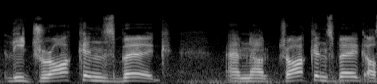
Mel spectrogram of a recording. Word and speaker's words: Drakensberg: Now, Drakensberg, I'll spell it for you, D-R-A-K-E-N-S, Drakens, and Berg, B-U-R-G, or that's Drakensberg, or B-E-R-G, Drakensberg. It depends if you Afrikaans or English.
